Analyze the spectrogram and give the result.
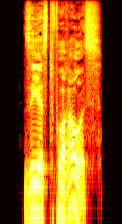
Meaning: second-person singular subjunctive I of voraussehen
- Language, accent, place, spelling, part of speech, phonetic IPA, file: German, Germany, Berlin, sehest voraus, verb, [ˌzeːəst foˈʁaʊ̯s], De-sehest voraus.ogg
